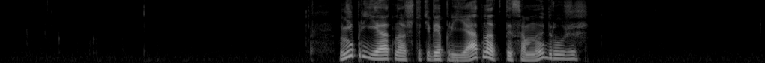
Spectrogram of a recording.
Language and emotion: Russian, positive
